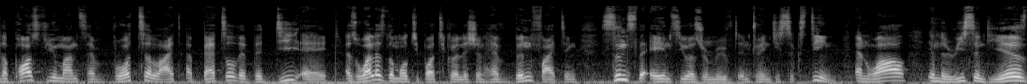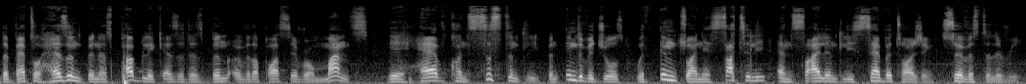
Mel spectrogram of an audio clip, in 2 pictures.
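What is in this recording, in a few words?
English; Financial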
